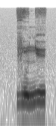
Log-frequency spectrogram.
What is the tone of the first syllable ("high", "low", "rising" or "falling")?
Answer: low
